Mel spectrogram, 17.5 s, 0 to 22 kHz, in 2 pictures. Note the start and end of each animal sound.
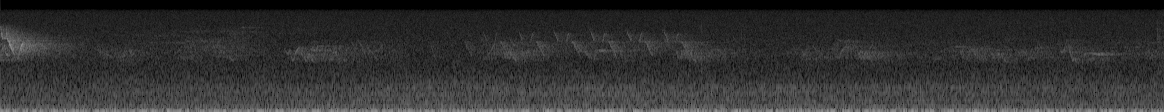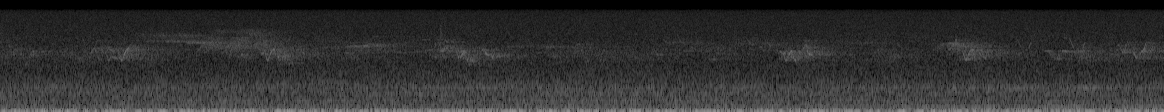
0.0s-0.2s: Ovenbird (Seiurus aurocapilla)
0.2s-17.5s: Red-eyed Vireo (Vireo olivaceus)
3.1s-5.5s: Ovenbird (Seiurus aurocapilla)
9.6s-10.9s: Chestnut-sided Warbler (Setophaga pensylvanica)
11.2s-12.6s: Eastern Wood-Pewee (Contopus virens)

